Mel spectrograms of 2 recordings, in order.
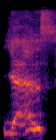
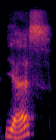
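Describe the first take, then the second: First: It is said like a donkey with tonsillitis. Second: It is said in a pleasant Scottish gentleman's voice.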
